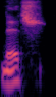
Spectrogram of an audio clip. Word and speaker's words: niche: your Niche is and yes it's pronounced Niche okay no matter what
